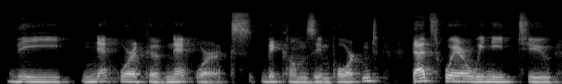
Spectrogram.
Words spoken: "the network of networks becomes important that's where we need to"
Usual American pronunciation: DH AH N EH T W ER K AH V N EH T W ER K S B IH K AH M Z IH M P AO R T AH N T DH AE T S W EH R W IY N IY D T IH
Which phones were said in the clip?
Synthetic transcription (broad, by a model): DH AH N EH T W ER K AH V N EH T W ER K S B IH K AH M Z IH M P AO R T N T DH AE T S W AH R W IY N IY D T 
